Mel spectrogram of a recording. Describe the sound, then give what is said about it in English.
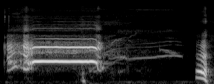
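A person loudly imitates a screaming goat: one long, strained, bleating shriek that trails off, followed by a short second yelp. “If they cut out half the screaming, it would be great.”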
